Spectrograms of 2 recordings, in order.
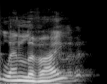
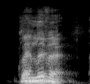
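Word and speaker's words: Glenlivet: Is that how you pronounce it? Glenn Levay? – Glenn Livett.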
